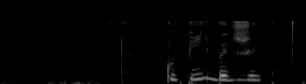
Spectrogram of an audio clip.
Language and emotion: Russian, neutral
